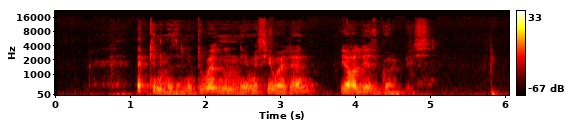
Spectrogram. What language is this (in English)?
Kabyle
